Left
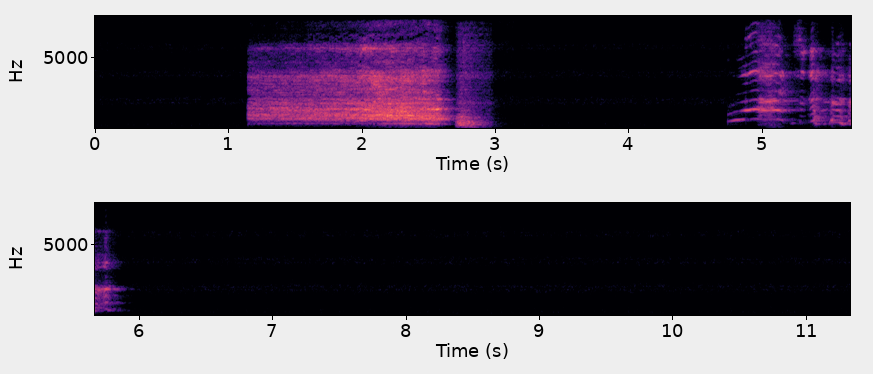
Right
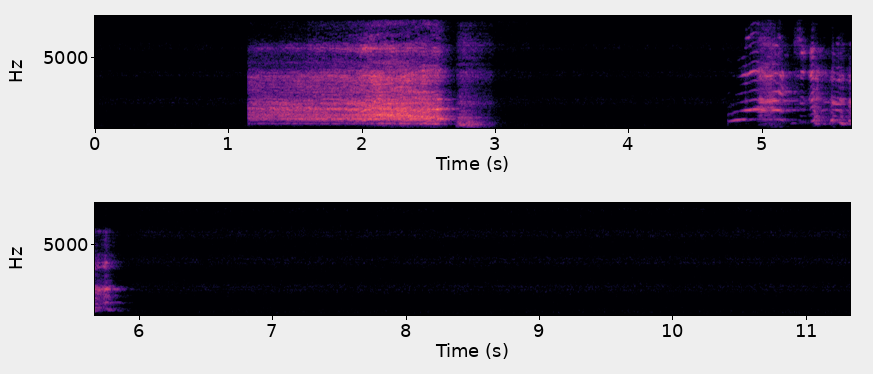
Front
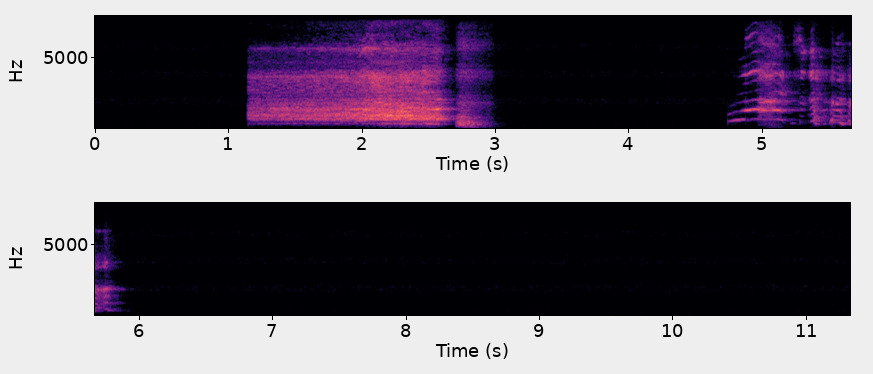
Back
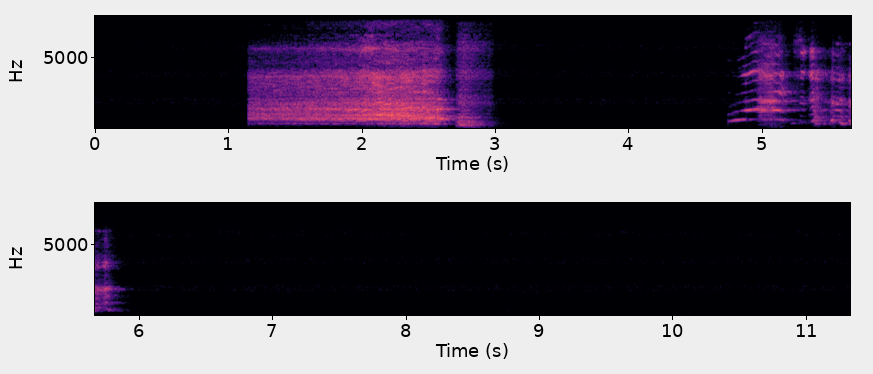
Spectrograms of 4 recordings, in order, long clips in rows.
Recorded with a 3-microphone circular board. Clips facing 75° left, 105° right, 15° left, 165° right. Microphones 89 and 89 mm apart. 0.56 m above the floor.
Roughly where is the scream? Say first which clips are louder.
Left 2 dB, front 3 dB; ahead left.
